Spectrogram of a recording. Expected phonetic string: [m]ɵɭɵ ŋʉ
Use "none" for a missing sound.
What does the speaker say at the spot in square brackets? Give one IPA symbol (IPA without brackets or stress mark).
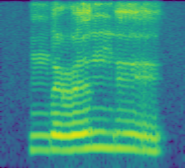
m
